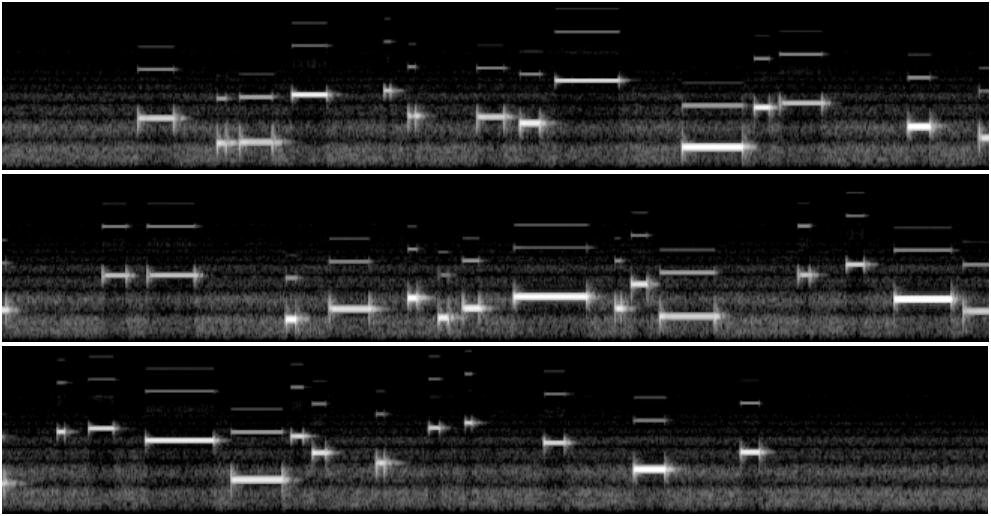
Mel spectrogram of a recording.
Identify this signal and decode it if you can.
Electronic bleeps of random pitch and length. There is no code.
